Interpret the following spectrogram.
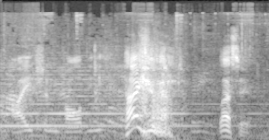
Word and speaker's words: Eichenwalde: Eichenwalde. But we already figured this out. It's Eichenwald. No, you just have to say it like you're sneezing. Eichenwalde.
